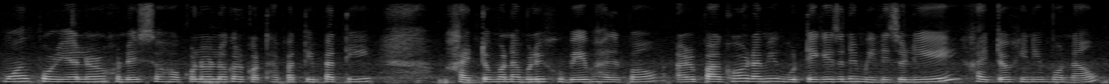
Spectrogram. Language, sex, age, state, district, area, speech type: Assamese, female, 30-45, Assam, Sonitpur, rural, spontaneous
